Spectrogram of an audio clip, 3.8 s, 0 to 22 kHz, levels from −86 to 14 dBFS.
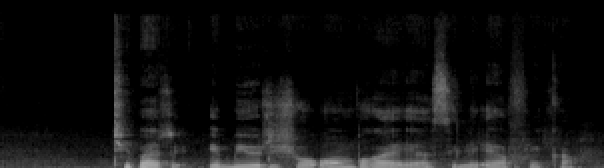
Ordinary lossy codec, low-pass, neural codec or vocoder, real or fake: none; none; vocoder, 44.1 kHz, 128 mel bands, Pupu-Vocoder; fake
